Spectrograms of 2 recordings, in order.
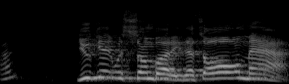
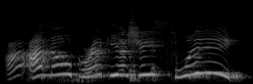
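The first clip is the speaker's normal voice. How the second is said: high, chirpy gossip voice, giggling; gossipy church lady; 13 semitones higher than usual. Retold or imitated. Preacher to congregation, mimicking a sweet town gossip, high and giggly. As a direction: coo the names like juicy news.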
